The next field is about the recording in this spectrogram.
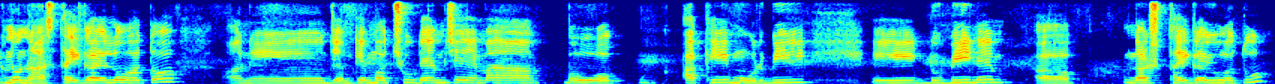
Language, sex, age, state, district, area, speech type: Gujarati, female, 30-45, Gujarat, Ahmedabad, urban, spontaneous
